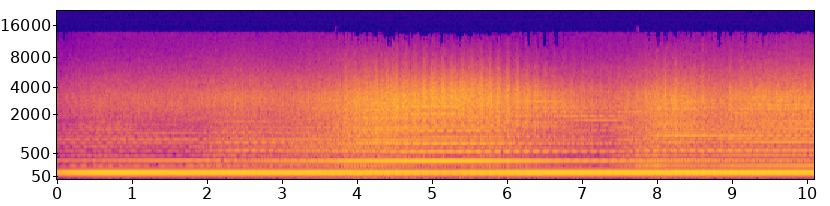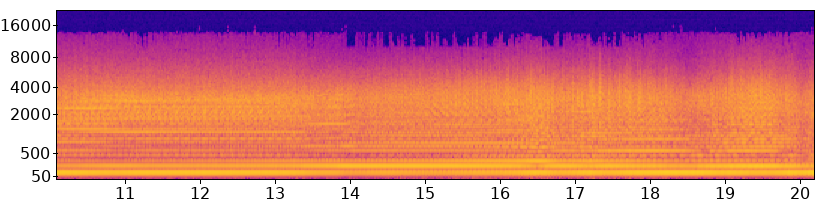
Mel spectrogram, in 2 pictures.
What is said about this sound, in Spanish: Estamos escuchando Give Me Some Feedback, realizada entre 1991 y 2015 para retroalimentación controlada por saxofón y pedales más delays, retrasos, de Ulrich Krieger, 1962, Alemania.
